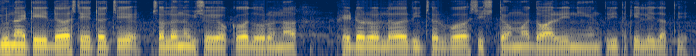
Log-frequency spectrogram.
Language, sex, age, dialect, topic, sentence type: Marathi, male, 18-24, Varhadi, banking, statement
